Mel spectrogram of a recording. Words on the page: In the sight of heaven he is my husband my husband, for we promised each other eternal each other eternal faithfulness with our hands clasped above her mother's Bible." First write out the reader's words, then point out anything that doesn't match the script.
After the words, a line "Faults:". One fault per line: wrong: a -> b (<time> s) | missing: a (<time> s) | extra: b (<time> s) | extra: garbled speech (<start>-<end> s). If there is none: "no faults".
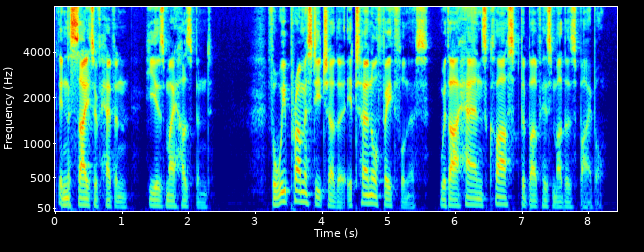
In the sight of heaven he is my husband, for we promised each other eternal faithfulness with our hands clasped above his mother's Bible."
Faults:
missing: my husband (2.3 s)
missing: each other eternal (4.9 s)
wrong: her -> his (7.3 s)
